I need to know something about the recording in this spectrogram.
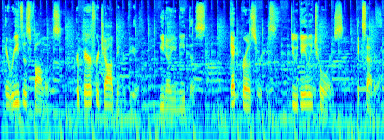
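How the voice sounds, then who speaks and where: A man giving scripted narration for an audio drama. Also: medium pitch. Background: music bed.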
